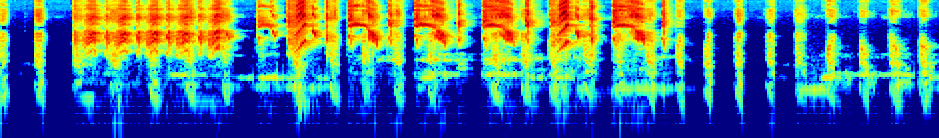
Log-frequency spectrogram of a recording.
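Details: A long-tailed shrike sings in lively form, delivering sharp 'tembakan' variations as a dense run of grating, buzzy chatter broken by quick clipped notes.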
